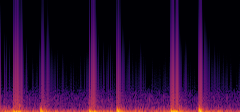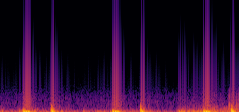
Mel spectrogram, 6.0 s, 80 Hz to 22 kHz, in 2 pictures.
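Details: Heart auscultation with stethoscope of a relaxed person lying in bed; slow steady lub-dub about 55 beats a minute, normal heart sounds.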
